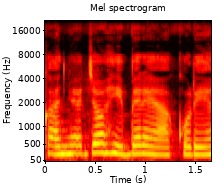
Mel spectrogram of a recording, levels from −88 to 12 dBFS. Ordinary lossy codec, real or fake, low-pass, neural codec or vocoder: none; fake; 19.8 kHz; vocoder, 44.1 kHz, 128 mel bands every 256 samples, BigVGAN v2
